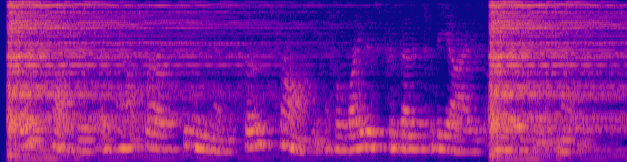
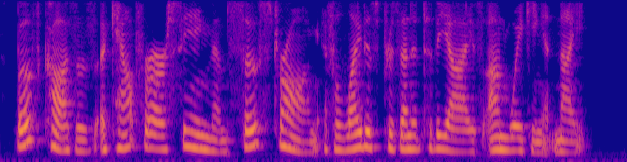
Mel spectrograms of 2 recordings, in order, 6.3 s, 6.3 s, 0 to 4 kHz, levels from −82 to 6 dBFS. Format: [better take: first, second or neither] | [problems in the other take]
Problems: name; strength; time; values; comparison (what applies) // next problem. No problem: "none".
second | background sound (Hi-hat); as loud as the speech // room echo; dies away in 0.7 s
